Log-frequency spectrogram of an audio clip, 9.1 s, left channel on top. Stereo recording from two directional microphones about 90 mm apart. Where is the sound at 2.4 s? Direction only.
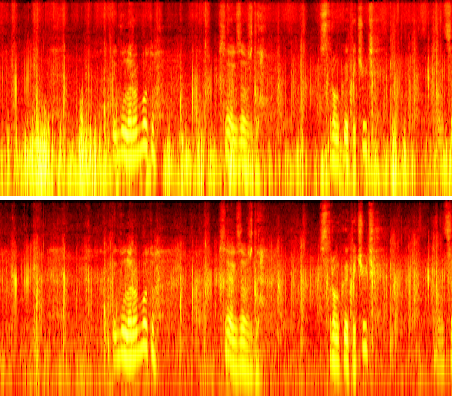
55° left (ahead or behind).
